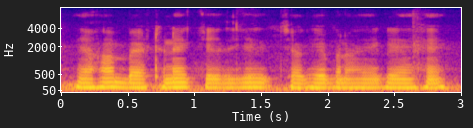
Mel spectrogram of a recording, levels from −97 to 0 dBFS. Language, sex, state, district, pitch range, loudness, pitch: Hindi, male, Jharkhand, Ranchi, 110-120 Hz, -14 LUFS, 115 Hz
